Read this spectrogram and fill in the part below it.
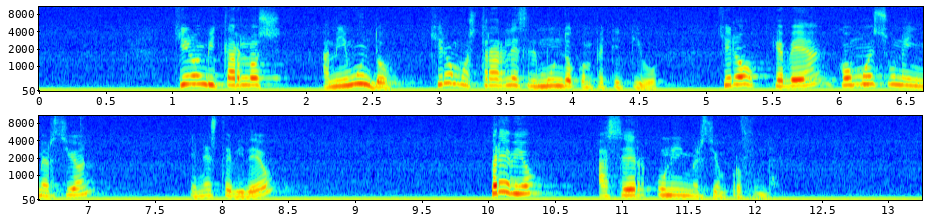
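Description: A man speaks with animation through a microphone to an audience.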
